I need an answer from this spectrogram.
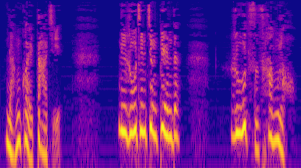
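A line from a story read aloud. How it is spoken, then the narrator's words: Choked sobbing, trembling voice. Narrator (Chinese): 殷频更是泣不成声，颤声说道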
